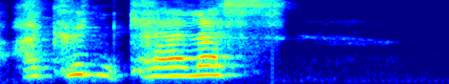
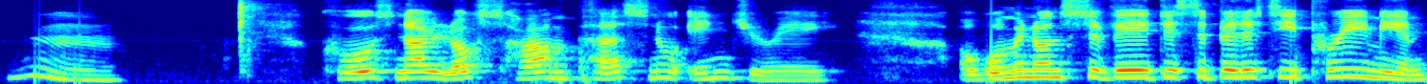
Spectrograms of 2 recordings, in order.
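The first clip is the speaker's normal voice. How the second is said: ordinary delivery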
